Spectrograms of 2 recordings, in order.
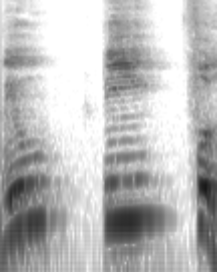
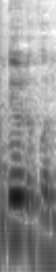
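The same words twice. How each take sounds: First: beautiful in three parts, বিউ, টি, ফুল, with pauses; slow, syllable by syllable. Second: Said in the usual way. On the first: Shown as a demonstration. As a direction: break beautiful slowly into three separate syllables. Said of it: "আস্তে আস্তে উচ্চারণ করে দেখো". (Beautiful আস্তে আস্তে ভেঙে ভেঙে) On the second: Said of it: "আমরা একবারে তো বলি".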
